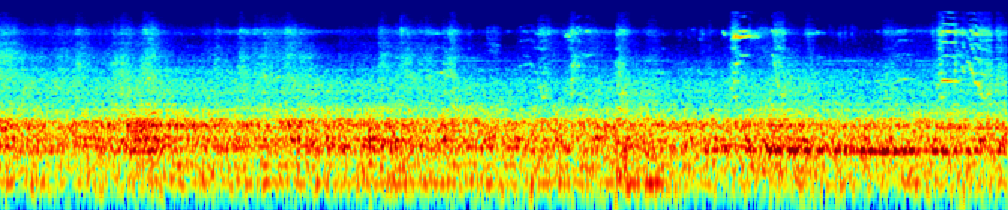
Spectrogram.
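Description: A train rumbles steadily along the track, heard from inside the carriage.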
